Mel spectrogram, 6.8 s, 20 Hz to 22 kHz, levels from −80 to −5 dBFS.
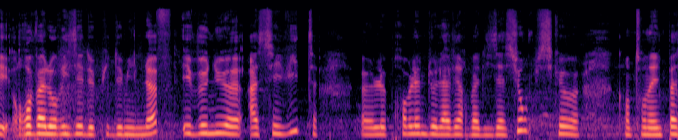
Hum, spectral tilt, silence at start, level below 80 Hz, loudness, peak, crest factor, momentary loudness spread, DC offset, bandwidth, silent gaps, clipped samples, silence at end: none; -5.5 dB/octave; 0 s; -58 dBFS; -26 LUFS; -6 dBFS; 18 dB; 12 LU; under 0.1%; 17 kHz; none; under 0.1%; 0 s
